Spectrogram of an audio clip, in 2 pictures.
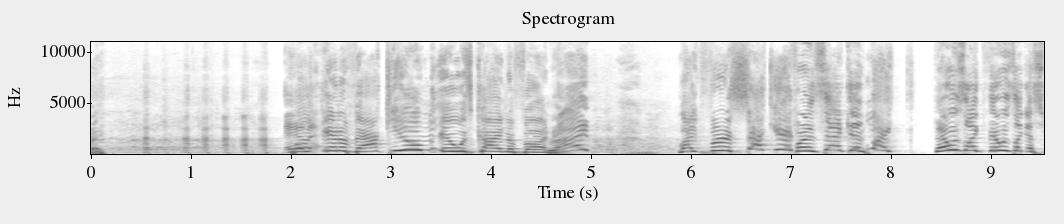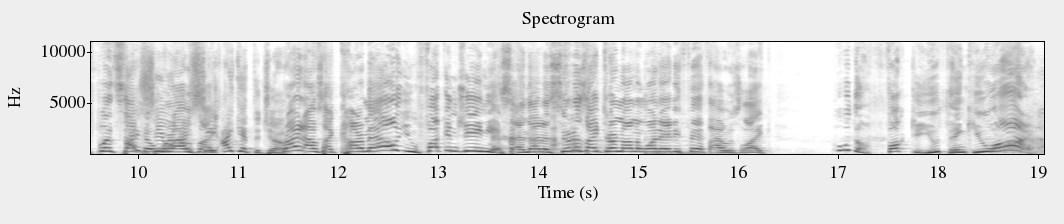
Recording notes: LIVE FROM PORTLAND, Y'ALL! This episode was recorded live at the Doug Fir in Portland, Oregon.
